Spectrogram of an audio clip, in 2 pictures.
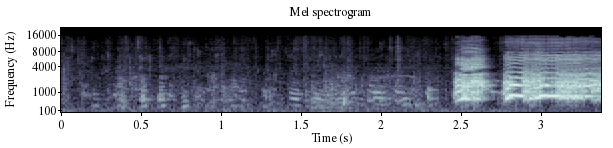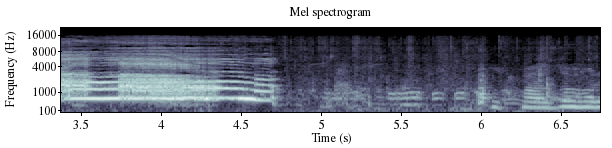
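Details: A rooster gives one loud, harsh crow lasting about two seconds, with soft clucking and quiet speech before and after, early morning as the backyard hens are let out of their coop.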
